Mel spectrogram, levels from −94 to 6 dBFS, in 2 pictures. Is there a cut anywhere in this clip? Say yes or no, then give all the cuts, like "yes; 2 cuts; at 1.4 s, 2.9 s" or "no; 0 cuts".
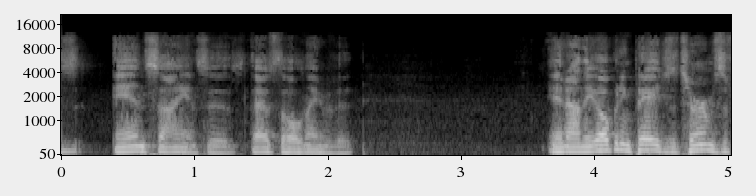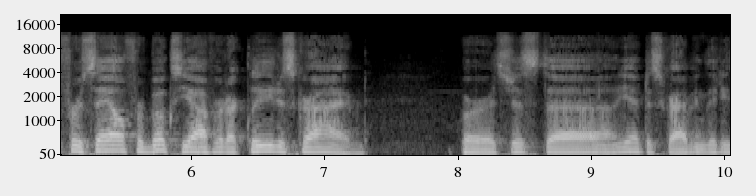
no; 0 cuts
